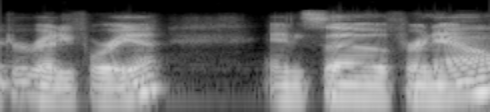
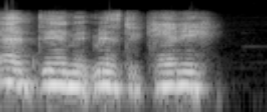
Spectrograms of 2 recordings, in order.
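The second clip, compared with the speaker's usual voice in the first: squeaky cartoon voice, pitched very high; 11 semitones higher than usual. Quoting a cartoon character as a joke: Eric Cartman voice. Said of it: "To quote Eric Cartman".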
